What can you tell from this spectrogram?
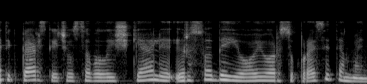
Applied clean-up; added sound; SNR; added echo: neural separator model SepFormer DNS4.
